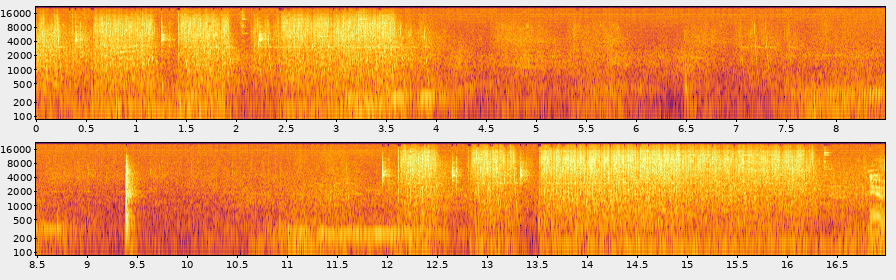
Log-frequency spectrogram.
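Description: Spaceship weapons fire in bursts during a player-versus-player dogfight in the game Star Citizen, flown in a Raptor. The rapid, crackling volleys come in several waves over a steady engine rumble, with one sharp, isolated crack midway.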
